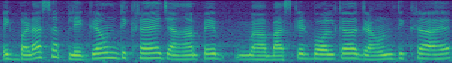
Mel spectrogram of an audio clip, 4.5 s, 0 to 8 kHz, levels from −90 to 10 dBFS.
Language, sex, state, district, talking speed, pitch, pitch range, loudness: Hindi, female, Delhi, New Delhi, 210 wpm, 220 Hz, 190-230 Hz, -14 LUFS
